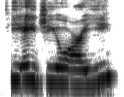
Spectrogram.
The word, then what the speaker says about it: Tagore: Tag is it is it pronounced as tagore? T a g- o r e.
